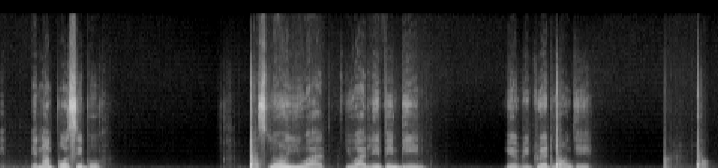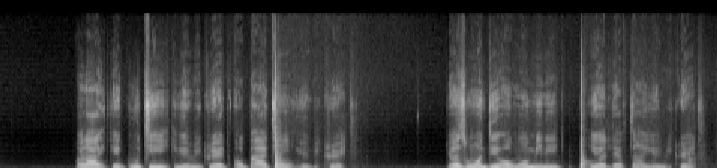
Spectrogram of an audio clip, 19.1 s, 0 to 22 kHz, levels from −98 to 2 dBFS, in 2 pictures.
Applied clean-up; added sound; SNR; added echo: neural mask model RNNoise.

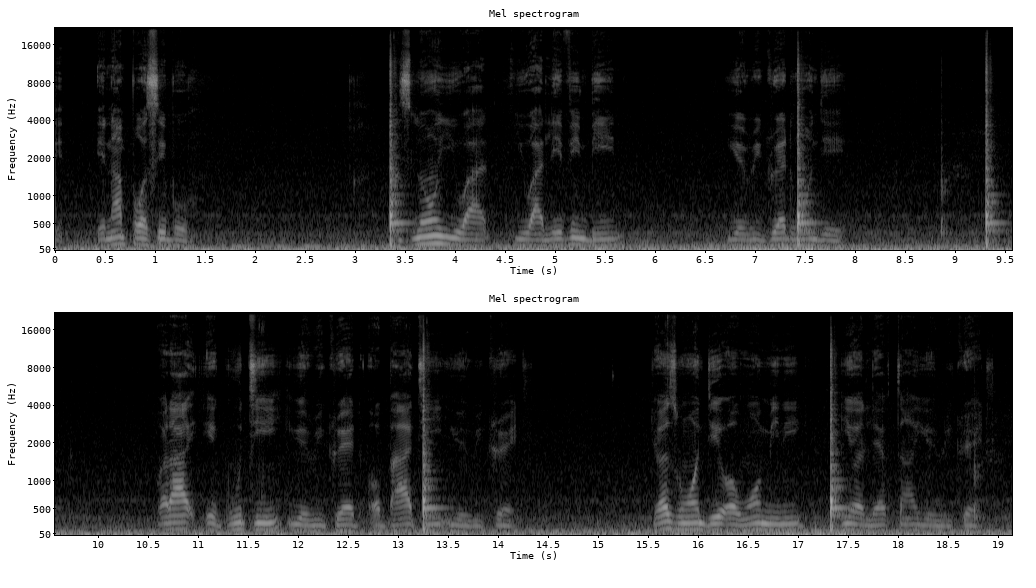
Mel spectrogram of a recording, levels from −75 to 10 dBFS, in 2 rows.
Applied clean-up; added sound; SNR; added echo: none; Sink (filling or washing); -3 dB; none.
